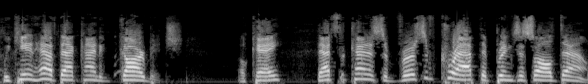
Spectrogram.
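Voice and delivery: put-on loud, high preachy Boston accent. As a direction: scold them in a Boston accent. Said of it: "are you affecting an accent there".

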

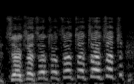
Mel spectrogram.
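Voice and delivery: rapid high sirs like a tobacco auctioneer; auctioneer rattle. Retold or imitated. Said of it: "a tobacco auctioneer".

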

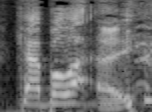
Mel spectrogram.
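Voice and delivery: high laughing Cappelletti, mimicking his accent; laughing mock-accent Cappelletti; laughing imitation of the accent. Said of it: "Your accent put that over the top".

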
